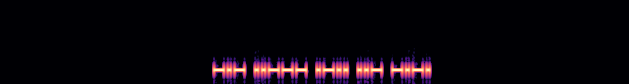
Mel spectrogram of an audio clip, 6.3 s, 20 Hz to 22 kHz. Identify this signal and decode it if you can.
Morse code, heard as a keyed tone, about 36 wpm, 700 Hz. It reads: K2LUC
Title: USA Call Signs - 5 Characters - Repeated 3x - 35wpm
